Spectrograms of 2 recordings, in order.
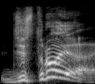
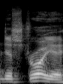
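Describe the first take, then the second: First: The name is drawn out like a wrestling announcer. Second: The name is said in a plain, ordinary way.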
